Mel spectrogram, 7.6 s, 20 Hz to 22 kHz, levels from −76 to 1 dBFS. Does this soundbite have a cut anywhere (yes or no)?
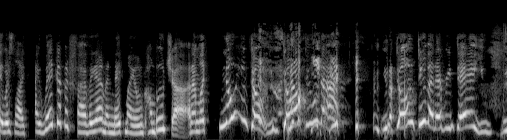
no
